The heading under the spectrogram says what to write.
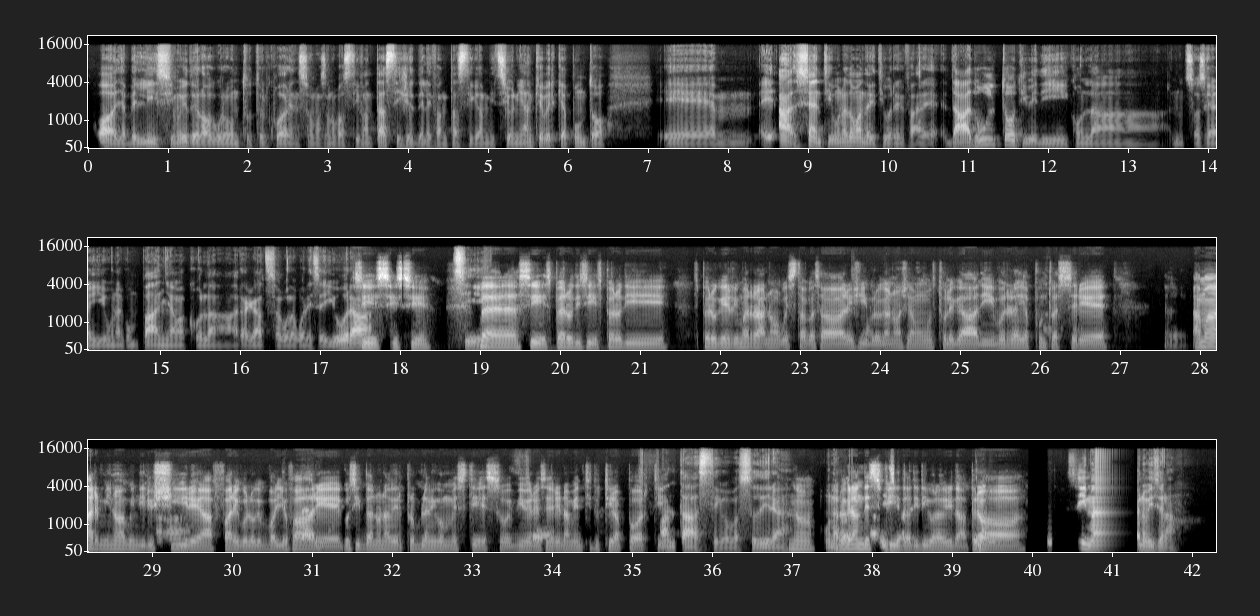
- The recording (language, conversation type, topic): Italian, unstructured, Come immagini la tua vita ideale da adulto?
- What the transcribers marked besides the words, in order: tapping; bird; other background noise; "siamo" said as "ciamo"; distorted speech; unintelligible speech; "cioè" said as "ceh"; unintelligible speech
